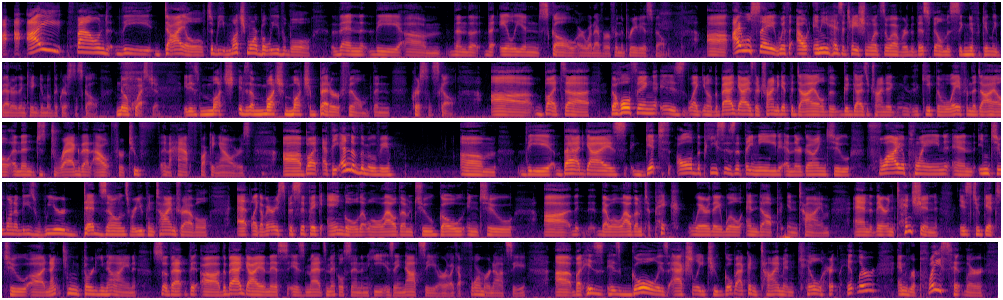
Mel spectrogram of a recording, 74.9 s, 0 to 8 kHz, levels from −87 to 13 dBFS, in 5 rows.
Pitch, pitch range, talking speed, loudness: 135 Hz, 120-155 Hz, 175 wpm, -27 LUFS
